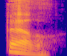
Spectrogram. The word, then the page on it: bell: British English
